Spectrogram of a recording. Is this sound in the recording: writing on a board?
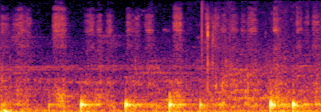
yes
